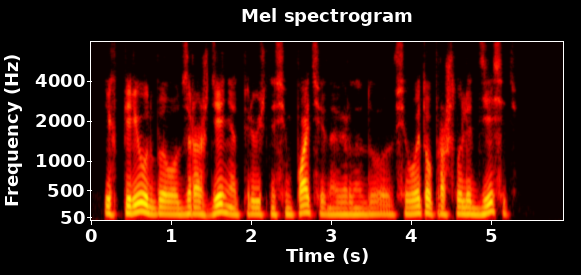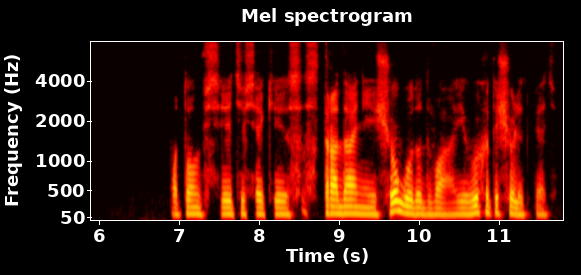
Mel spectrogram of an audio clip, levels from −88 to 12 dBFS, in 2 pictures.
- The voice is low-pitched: Yes, low, 110 Hz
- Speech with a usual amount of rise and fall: No, narrow, 2.2 semitones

